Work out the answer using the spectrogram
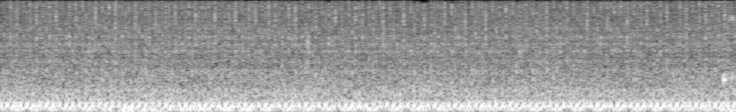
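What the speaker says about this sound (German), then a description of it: "Ich gehe mit dem Flugzeug." An airplane engine drones in the video game Fortnite, a steady low propeller hum with even rhythmic pulsing, constant and moderately quiet, with no voices over it.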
